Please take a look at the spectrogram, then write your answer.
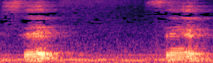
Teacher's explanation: ク喉で止める、こんな感じの発音に変わっちゃいます。その次はちょっとこれ難しいんですけれども、セーブブブブブ、ちょっと舌噛むってことはやっぱり唇で止めるに近いですよね。発音がタイ語にない場合っていうのは、これまあ日本語も一緒なんですけれども近い音に変わらざるを得ないですから、ですからこれは 唇を思い切り閉じてセーブこんな感じになりますね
